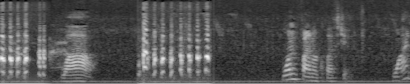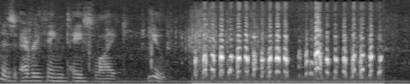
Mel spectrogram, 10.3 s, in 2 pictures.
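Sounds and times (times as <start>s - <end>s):
chicken clucking: 0.0s - 0.9s, 1.7s - 3.2s, 6.9s - 10.0s
low constant hum: 0.0s - 10.2s
speech: 3.6s - 9.7s.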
